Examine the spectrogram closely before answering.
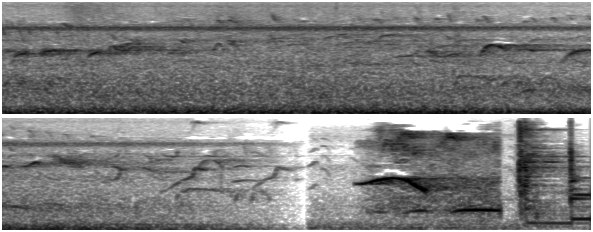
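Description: Birds chirping in an outdoor rural ambience, with a low rumble of wind on the microphone and a steady high-pitched whine underneath. The ambience fades out about four seconds in, a few louder bird calls follow, and music starts just before the end.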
